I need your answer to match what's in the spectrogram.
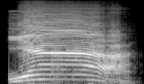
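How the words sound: It is said with loud enthusiasm.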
